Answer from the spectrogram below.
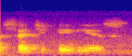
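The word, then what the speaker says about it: Sagittarius: उसका उच्चारण है सेजिटेरियस।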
